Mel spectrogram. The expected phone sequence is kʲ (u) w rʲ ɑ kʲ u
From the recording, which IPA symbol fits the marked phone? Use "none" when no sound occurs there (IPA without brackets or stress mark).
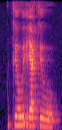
o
